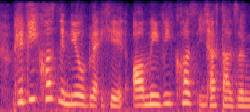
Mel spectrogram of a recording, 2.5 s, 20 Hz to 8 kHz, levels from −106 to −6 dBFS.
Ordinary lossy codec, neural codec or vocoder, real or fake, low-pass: Opus, 32 kbps; codec, 16 kHz in and 24 kHz out, 0.6 kbps, FocalCodec, streaming, 2048 codes; fake; 7.2 kHz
